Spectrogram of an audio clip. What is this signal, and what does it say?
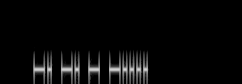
Morse code, heard as a keyed tone, about 34 wpm, 700 Hz. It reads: NNT6
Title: Common Cut Numbers - 4-Digit 35wpm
